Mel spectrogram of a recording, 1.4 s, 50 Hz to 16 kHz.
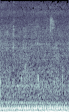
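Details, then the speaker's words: BMW E46 drift project car restarted after sitting three months; oil poured into cylinders leaves slight blue smoke from the exhaust dump. Low, steady, even idle with no knocks, misses or hunting: smooth, healthy idle. "but sounds good idling smooth you can see with the exhaust dump that I have on the car"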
